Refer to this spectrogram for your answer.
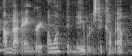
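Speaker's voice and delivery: ordinary talk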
